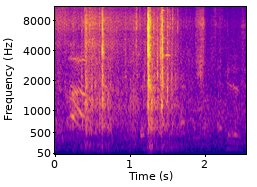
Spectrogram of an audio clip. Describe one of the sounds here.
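A hang glider thumps down onto the grass.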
